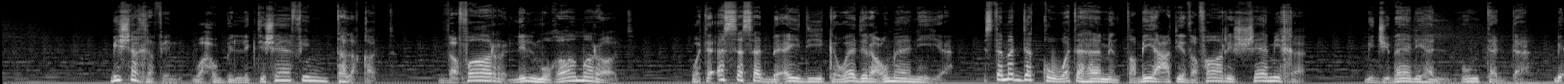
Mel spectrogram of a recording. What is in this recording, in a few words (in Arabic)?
اعلان; اعلان ظفار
